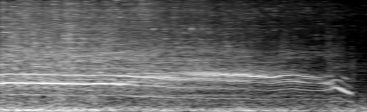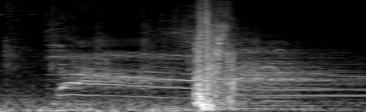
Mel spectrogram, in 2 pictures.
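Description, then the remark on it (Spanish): A single sharp, loud crash of breaking window glass bursts out near the end, after a stretch of low, wavering groaning tones and rumble, as a man's body smashes through a closed window. “Rompiendo el vidrio, su cuerpo voló tres pisos, estrellándose contra el frío concreto de la calle,”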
